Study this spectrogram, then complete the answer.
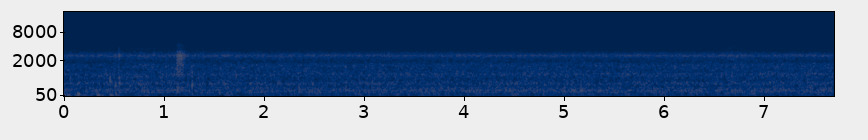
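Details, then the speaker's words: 36-inch (actually 40-inch) Dayton Lasko ceiling fan on speed 3; quiet airflow hiss with a thin, steady high-pitched whine on top, noisy at top speed. "Speed 3. Very noise there is, you can hear it there."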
